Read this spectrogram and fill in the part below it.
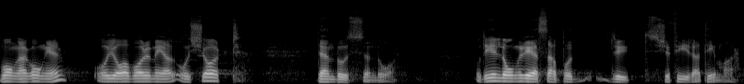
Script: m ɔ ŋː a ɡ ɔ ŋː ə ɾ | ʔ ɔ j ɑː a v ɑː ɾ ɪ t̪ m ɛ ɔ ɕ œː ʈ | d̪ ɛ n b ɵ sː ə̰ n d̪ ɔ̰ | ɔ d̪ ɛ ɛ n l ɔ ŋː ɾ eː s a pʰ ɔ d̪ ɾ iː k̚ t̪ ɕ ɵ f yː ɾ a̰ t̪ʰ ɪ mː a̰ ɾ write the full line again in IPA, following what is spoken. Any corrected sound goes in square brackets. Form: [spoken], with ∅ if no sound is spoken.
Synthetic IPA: m ɔ ŋː a ɡ ɔ ŋː ə ɾ | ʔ ɔ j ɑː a v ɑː ɾ ɪ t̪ m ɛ ɔ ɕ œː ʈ | d̪ ɛ n b ɵ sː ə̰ n d̪ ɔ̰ | ɔ d̪ ɛ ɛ n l ɔ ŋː ɾ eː s a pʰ ɔ d̪ ɾ [yː] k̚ t̪ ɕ ɵ f yː ɾ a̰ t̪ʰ ɪ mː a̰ ɾ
